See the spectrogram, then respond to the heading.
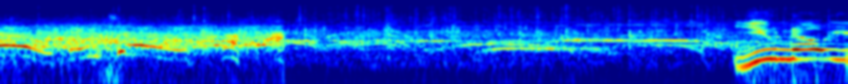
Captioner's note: applause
